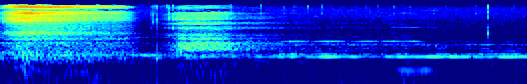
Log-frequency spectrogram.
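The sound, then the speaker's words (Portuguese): A deep breath taken during a guided relaxation exercise: two soft, airy bursts of breath, the first long and full and the second shorter, over a faint steady hum. “Respira fundo.”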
